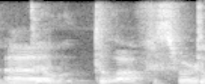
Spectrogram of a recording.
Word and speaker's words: Dilophosaurus: It's the Dilophosaurus.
